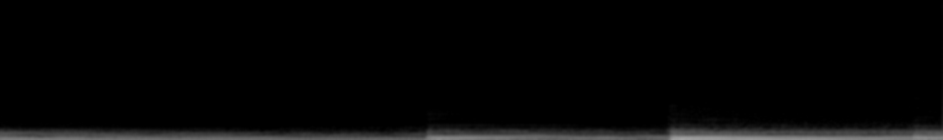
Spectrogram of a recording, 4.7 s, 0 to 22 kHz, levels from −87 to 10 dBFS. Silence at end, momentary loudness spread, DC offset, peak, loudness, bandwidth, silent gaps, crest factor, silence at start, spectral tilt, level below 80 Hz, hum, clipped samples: 0 s; 19 LU; under 0.1%; -12 dBFS; -30 LUFS; 2.5 kHz; none; 18 dB; 0 s; -13 dB/octave; -50 dBFS; none; under 0.1%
